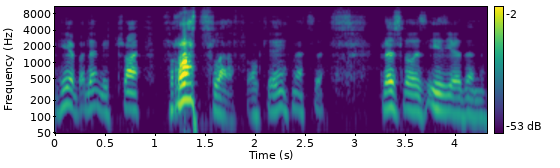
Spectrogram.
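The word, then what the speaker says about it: Wrocław: You know, Breslau is now, I'm pronounced, no, I don't think I can be corrected by anyone here, but let me try, Wroclaw, okay?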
